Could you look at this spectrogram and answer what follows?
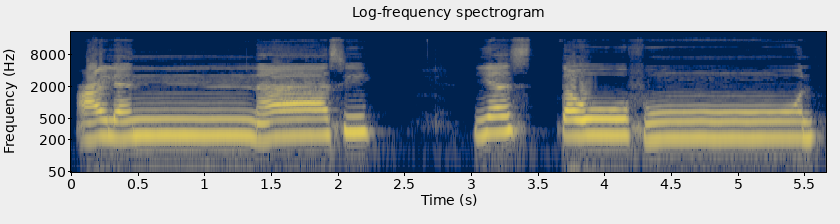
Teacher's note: سین جو ہے اس کی ادائیگی میں سیٹی جیسی آواز آنی چاہیے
